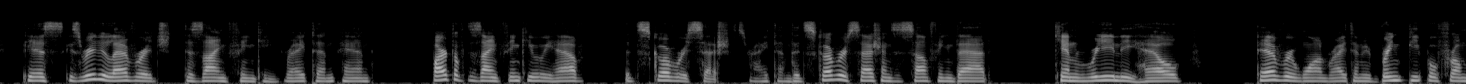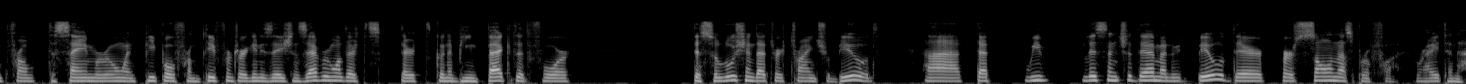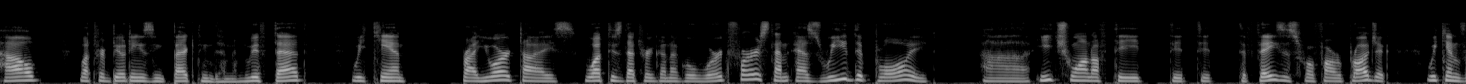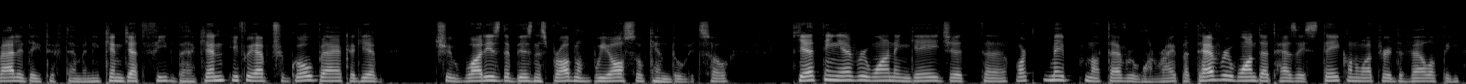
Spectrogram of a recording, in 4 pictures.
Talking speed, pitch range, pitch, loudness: 165 wpm, 150-175 Hz, 160 Hz, -29 LUFS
